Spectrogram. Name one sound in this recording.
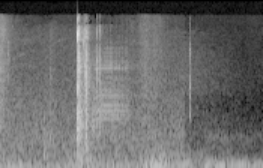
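A heavy wooden door opens with a creak and a thud.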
